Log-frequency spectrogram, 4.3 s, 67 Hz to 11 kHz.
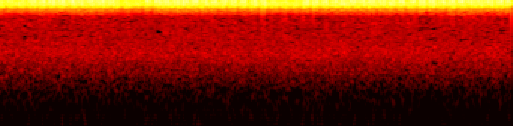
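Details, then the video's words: Male crickets stridulating, rubbing one wing across the toothed vein of the other: a dense, unbroken high-pitched trill holding steady throughout, with faint rapid pulsing and no other sounds. "Most relaxing cricket sound for 8 hours"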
